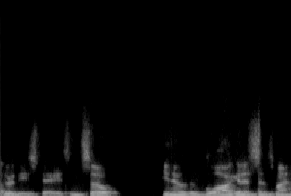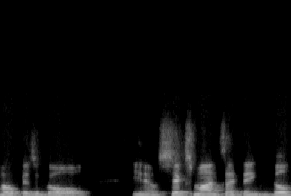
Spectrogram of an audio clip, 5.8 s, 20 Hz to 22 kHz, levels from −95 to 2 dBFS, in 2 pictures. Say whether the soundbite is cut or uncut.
uncut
